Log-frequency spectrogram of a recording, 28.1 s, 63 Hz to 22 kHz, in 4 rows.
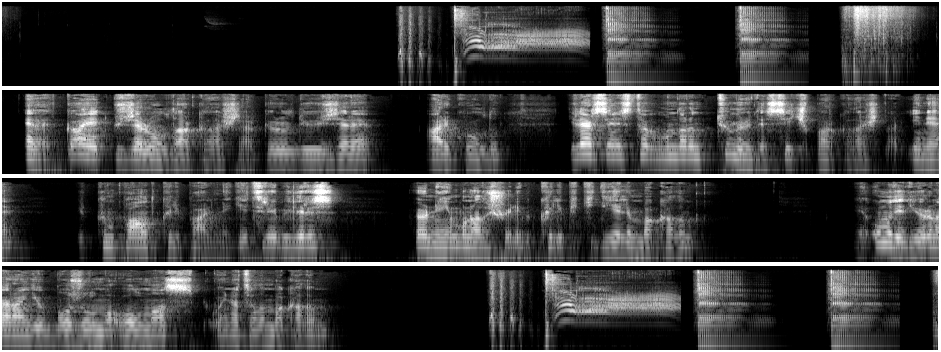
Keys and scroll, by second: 16.8-18.0 typing.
